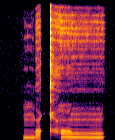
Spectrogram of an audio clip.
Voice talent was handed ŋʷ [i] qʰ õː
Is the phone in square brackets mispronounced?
yes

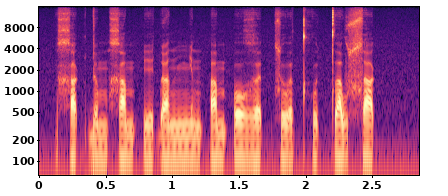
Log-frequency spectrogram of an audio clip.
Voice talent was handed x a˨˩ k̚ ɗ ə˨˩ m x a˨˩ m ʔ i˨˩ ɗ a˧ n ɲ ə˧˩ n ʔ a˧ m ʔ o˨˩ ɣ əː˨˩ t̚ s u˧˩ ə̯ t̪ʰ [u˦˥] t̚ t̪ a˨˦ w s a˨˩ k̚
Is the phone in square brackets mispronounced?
yes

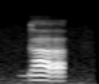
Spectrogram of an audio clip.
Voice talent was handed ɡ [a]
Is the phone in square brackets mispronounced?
no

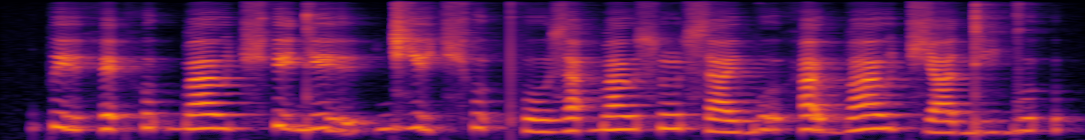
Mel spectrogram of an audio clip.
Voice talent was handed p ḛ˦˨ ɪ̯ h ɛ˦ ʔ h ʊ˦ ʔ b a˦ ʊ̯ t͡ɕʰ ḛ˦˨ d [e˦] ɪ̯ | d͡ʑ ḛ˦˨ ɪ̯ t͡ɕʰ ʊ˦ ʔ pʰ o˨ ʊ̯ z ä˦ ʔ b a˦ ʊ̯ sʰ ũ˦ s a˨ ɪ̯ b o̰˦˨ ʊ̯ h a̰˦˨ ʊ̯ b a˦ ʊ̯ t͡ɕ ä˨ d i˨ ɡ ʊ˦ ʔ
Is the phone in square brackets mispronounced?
yes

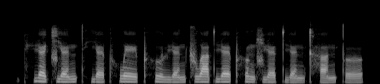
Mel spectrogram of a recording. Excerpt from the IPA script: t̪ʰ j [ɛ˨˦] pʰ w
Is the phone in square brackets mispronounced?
yes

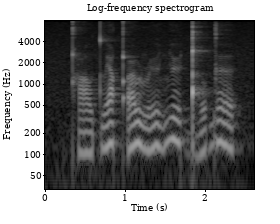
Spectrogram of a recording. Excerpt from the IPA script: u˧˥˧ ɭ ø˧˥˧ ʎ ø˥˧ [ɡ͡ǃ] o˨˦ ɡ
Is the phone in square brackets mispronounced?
no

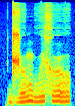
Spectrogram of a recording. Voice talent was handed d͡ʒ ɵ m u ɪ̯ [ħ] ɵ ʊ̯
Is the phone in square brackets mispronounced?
yes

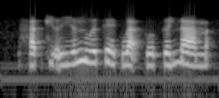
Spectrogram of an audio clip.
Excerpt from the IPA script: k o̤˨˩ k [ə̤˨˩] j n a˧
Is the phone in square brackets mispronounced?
yes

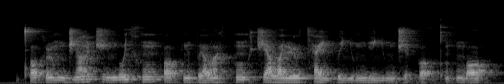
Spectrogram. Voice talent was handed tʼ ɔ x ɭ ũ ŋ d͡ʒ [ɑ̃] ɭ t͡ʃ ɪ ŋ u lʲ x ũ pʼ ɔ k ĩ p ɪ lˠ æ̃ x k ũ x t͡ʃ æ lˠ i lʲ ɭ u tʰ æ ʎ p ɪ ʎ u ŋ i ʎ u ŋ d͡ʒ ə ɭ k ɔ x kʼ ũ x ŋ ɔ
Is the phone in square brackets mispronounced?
no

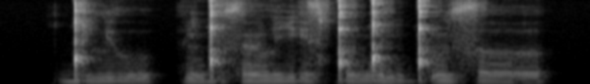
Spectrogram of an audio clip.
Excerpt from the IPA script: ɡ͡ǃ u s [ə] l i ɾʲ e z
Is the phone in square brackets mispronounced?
yes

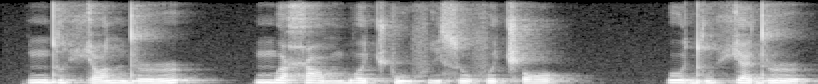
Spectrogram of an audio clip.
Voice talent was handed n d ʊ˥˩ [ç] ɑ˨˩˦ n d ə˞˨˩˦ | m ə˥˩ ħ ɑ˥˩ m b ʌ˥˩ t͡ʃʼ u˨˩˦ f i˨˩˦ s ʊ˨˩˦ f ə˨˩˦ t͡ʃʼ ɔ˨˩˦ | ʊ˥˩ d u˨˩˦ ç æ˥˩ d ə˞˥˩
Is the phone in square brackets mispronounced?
no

